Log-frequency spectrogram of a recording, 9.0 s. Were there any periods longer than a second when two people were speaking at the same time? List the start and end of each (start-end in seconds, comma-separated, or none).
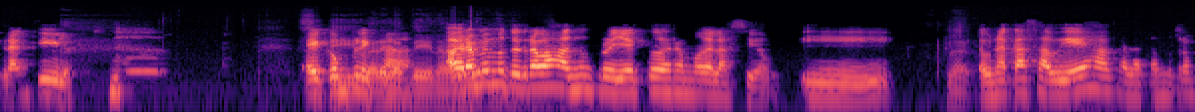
2.2-3.9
